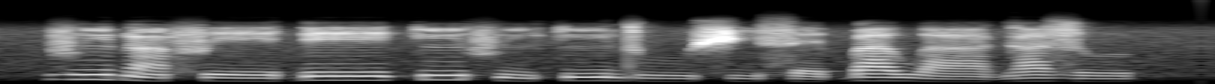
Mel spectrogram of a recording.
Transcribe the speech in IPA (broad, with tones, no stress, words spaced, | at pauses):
vĩ˦ɗã˨feː˨ ɗeː˦kĩ˦fĩ˨ kĩ˦ duː˨ʃi˨sɛ˨ ɓa˦waː˨ɡa˦ zʊ˦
